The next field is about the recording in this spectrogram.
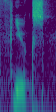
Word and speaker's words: Fuchs: I'm going to assume it's pronounced Fuchs. But it is spelled F-U-C-H-S. It's definitely Jason Fuchs.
